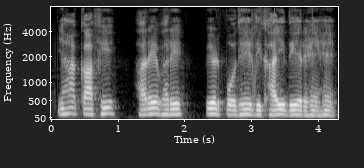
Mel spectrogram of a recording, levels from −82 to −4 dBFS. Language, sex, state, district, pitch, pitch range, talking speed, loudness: Hindi, male, Jharkhand, Ranchi, 135 Hz, 125-145 Hz, 140 wpm, -19 LUFS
